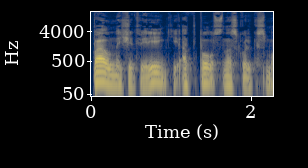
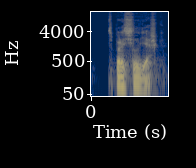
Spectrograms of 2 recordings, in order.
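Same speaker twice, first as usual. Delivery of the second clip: ordinary delivery, nothing marked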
